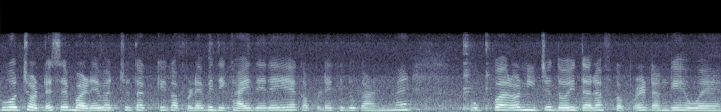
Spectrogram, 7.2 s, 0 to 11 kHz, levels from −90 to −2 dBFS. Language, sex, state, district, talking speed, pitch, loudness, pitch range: Hindi, female, Uttarakhand, Uttarkashi, 225 wpm, 235 Hz, -16 LUFS, 225-245 Hz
